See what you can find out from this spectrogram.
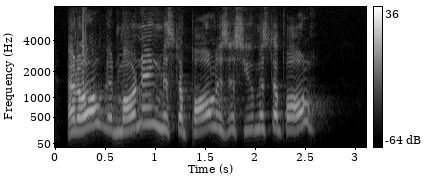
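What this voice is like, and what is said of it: Imitated strong Indian accent. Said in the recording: “a really strong Indian accent”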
